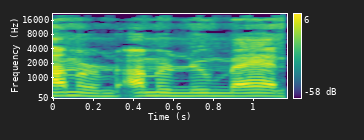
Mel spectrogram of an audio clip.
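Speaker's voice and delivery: ordinary talk, nothing marked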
